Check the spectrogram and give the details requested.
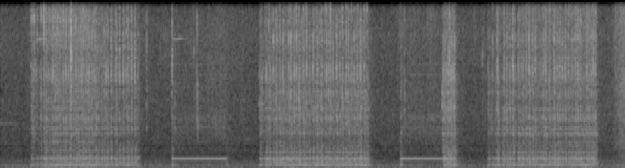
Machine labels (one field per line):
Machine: slide rail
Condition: abnormal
